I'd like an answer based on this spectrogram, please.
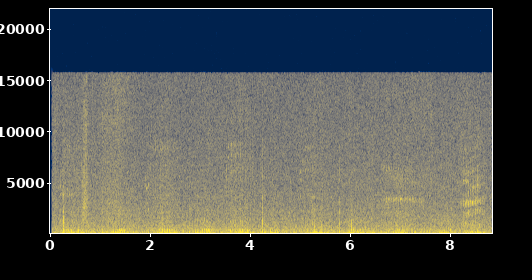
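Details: Domestic cat purring while receiving massage and Reiki on December 28, 2021; a soft, low, rumbling purr pulsing in steady breath cycles about twice a second, with faint background hiss.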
